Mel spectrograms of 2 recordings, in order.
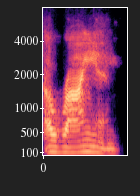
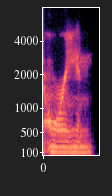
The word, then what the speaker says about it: Orion: um you know oh it's pronounced Orion that makes more sense K junkie it sounds so much better than Oran so kudo's out to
